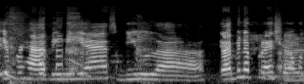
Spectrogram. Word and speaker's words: Beulah: and everything goa y so I'm bua So that's how you pronounce my name 25 years old so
